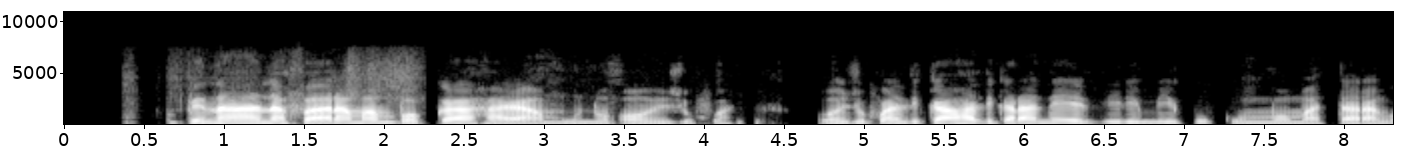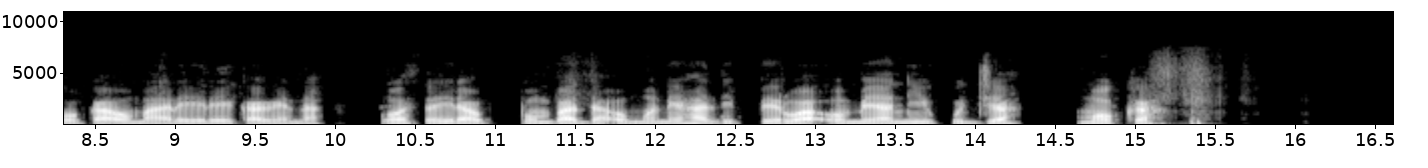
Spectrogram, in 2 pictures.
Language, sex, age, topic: Oshiwambo, male, 18-24, agriculture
